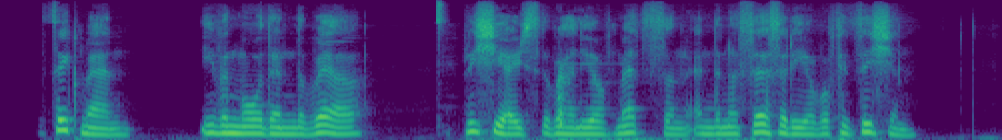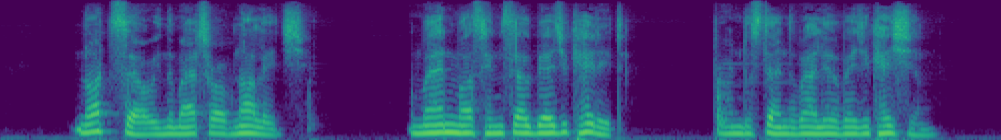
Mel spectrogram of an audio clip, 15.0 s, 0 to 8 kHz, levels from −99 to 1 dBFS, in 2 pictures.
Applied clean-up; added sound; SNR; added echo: neural mask model DeepFilterNet 3.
